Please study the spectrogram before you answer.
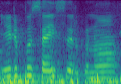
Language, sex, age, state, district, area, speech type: Tamil, female, 60+, Tamil Nadu, Viluppuram, rural, spontaneous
